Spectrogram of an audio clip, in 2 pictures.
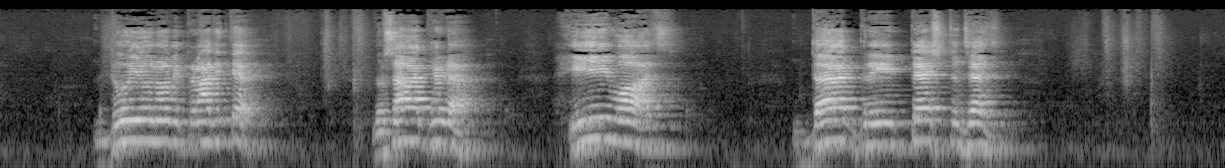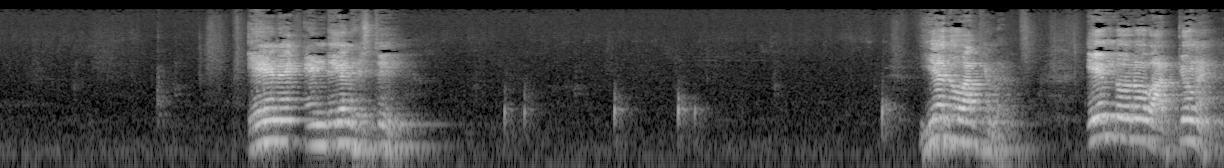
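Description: A man speaks clearly and calmly in short phrases, close by.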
